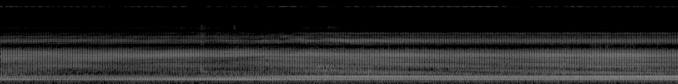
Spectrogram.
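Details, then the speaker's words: 1960s Philco S-1262BK black-and-white vacuum tube TV during servicing; steady low harsh buzz whose loudness tracks vertical size, also weak sync and poor IF response, chassis to be pulled: vertical buzz. "and we still got that obnoxious vertical buzz"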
